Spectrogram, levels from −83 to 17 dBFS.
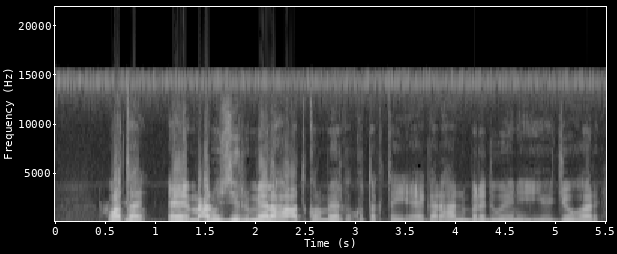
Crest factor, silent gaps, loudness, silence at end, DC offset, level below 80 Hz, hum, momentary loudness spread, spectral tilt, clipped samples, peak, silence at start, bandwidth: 14 dB; none; -12 LUFS; 0 s; under 0.1%; -44 dBFS; none; 14 LU; -4 dB/octave; 0.3%; 0 dBFS; 0 s; 16.5 kHz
